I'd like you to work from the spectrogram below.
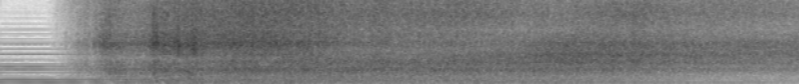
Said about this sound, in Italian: Una spiaggia sassosa e un mare rumoroso, onde che tornano e ritornano, sbattono e si ritirano.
